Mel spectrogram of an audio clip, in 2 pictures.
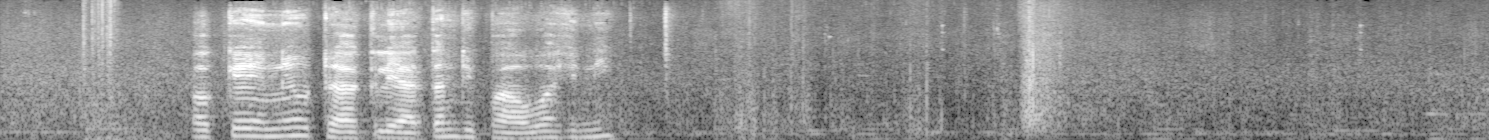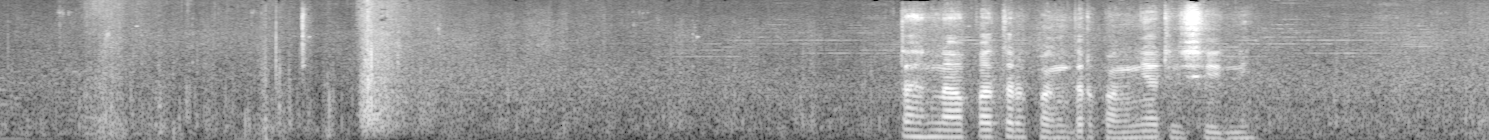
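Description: A young man talks animatedly into a microphone, close by.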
